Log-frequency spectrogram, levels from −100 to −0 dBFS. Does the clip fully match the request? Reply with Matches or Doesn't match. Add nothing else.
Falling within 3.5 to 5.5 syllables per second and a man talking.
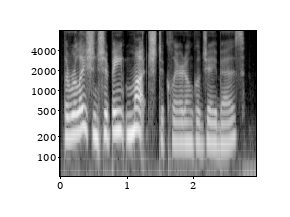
Doesn't match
